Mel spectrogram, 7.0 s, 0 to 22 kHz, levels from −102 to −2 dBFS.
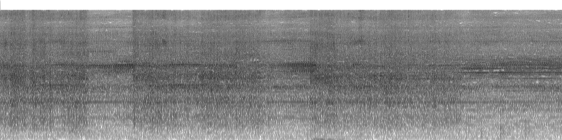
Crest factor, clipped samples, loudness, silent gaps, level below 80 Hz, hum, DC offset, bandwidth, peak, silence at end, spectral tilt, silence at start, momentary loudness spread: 16 dB; under 0.1%; -20 LUFS; none; -72 dBFS; none; under 0.1%; 16.5 kHz; -6 dBFS; 0 s; 4.5 dB/octave; 0 s; 4 LU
